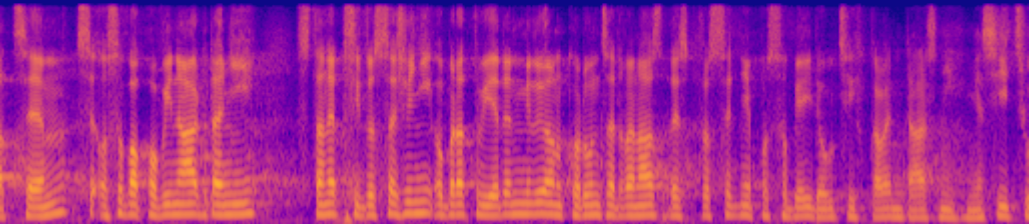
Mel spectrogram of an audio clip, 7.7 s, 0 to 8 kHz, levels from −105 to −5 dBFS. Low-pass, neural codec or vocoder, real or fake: 7.2 kHz; autoencoder, 48 kHz, 32 numbers a frame, DAC-VAE, trained on Japanese speech; fake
